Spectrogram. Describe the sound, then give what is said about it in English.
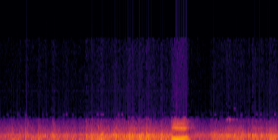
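A train passing on the track beside a house, heard as a steady, loud rumbling roar that fills the whole clip with little change. “So waiting for that train to pass. That was a train. I live by the train track.”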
